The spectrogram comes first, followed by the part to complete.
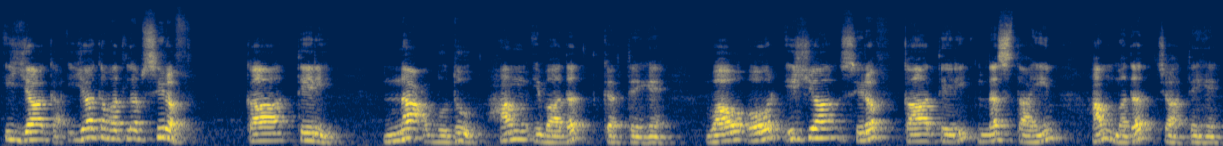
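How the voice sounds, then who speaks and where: A man's voice: a little high, lively intonation, a bit bright, reverberant, recorded from a distance. A man with a Pakistani Urdu accent gives a religious lesson, reciting verses and explaining them word by word. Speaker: Islamic scholar teaching Quran translation.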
